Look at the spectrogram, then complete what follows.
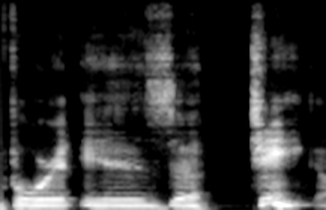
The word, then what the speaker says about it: Qing: That technical name for it is Qing. All right, anytime you see a Q in China is usually pronounced with a CH.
